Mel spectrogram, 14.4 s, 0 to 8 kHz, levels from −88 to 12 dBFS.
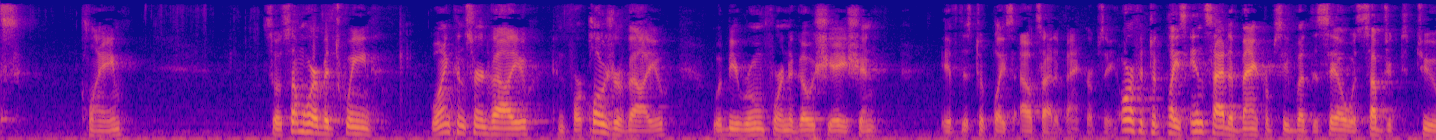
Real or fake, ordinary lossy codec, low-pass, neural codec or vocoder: real; MP3, 48 kbps; 7.2 kHz; none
